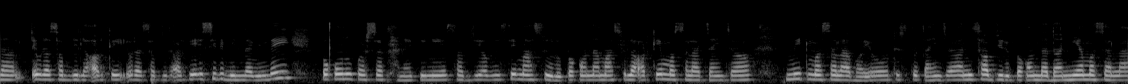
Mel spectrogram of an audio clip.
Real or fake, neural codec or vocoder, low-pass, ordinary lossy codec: real; none; 7.2 kHz; Opus, 64 kbps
